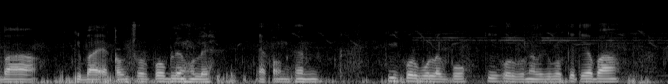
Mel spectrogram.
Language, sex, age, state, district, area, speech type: Assamese, male, 30-45, Assam, Goalpara, urban, spontaneous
